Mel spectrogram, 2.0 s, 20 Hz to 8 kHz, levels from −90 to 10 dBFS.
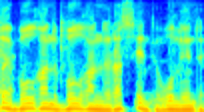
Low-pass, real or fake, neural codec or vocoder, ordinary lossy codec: none; real; none; none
